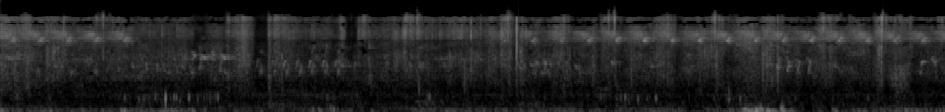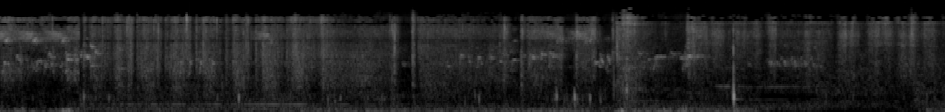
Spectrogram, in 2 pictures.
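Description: Birds chirping in quick, repeated high notes over low outdoor background noise, with a louder low thump about seven and a half seconds in.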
